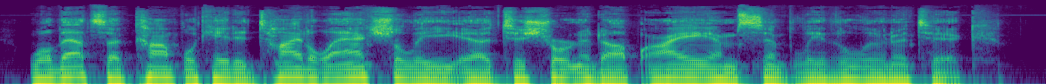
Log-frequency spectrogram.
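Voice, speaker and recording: A man talks at a fairly quick pace in a very deep, low, somewhat breathy voice. His loudness stays very even and his pitch varies in an ordinary way. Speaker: tribute band founder and attorney. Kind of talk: radio interview.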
